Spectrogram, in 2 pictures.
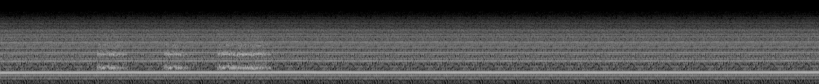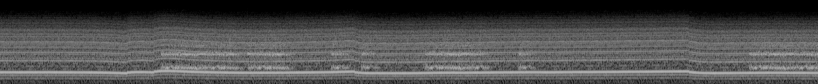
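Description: Tyres squeal through corners.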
